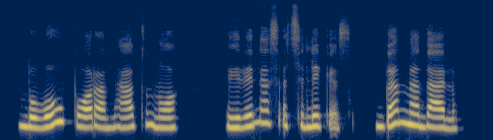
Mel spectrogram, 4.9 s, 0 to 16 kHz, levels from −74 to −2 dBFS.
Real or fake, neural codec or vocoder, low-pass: fake; autoencoder, 48 kHz, 32 numbers a frame, DAC-VAE, trained on Japanese speech; 14.4 kHz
